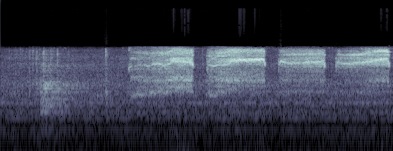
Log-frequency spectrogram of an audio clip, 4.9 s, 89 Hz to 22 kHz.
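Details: Young peregrine falcons in Gdynia, Poland, 28 May 2021: harsh, drawn-out rasping screams, each about a second long, in a rough series of four with short gaps, over steady background noise.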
